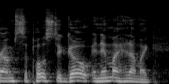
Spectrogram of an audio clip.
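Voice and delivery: ordinary talk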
